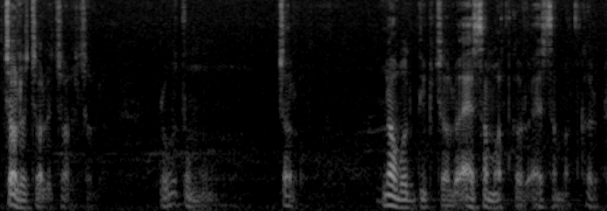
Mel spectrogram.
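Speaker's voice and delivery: very soft, low acted plea, fading almost to nothing; gentle coaxing. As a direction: coax him softly to come away. Acted gentle coaxing after the weeping.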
